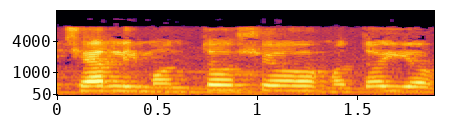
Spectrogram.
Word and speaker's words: Charlie Montoyo: Por parte de Charlie Montoyo, mejor dicho, así es como se pronuncia, es un ex entrenador de banca de los Tampa Bay Rays.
